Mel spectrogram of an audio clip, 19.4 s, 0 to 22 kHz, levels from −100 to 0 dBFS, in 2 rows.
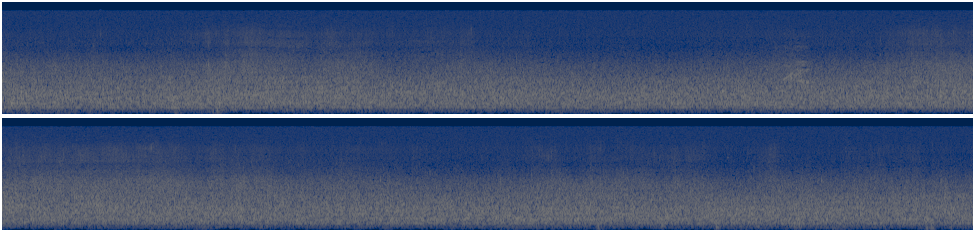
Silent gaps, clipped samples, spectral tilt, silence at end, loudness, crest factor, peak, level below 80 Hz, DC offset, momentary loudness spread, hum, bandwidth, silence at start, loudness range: none; under 0.1%; -2.5 dB/octave; 0 s; -51 LUFS; 14 dB; -38 dBFS; -90 dBFS; under 0.1%; 3 LU; none; 16 kHz; 0 s; 2 LU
